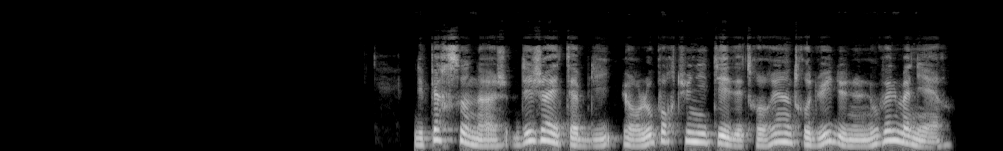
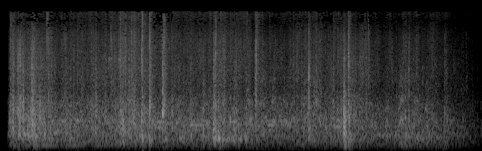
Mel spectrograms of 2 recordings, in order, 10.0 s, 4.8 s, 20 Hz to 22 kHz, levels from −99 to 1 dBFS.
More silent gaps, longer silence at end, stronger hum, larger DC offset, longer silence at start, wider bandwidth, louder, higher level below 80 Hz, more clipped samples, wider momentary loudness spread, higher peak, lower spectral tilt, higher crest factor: neither; first, 0.55 s vs 0.1 s; neither; neither; first, 4.15 s vs 0.1 s; second, 9.4 kHz vs 17 kHz; first, -23 LUFS vs -49 LUFS; first, -62 dBFS vs under -90 dBFS; neither; second, 7 LU vs 11 LU; first, -8 dBFS vs -22 dBFS; first, -5.5 dB/octave vs -1 dB/octave; second, 18 dB vs 28 dB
